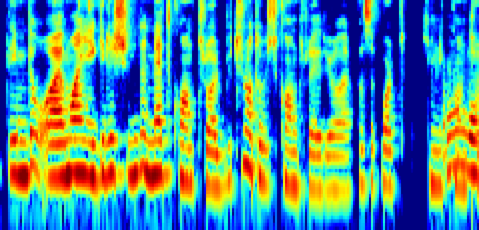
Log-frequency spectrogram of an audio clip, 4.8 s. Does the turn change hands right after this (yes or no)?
yes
